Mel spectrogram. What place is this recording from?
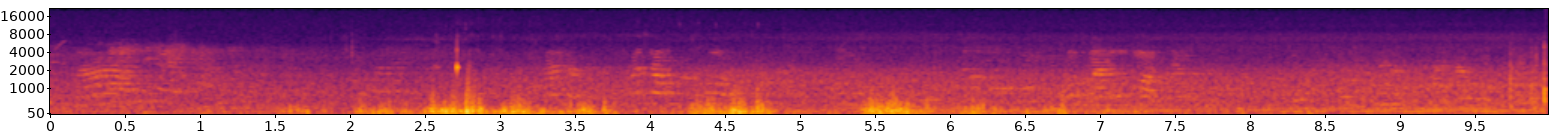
residential area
